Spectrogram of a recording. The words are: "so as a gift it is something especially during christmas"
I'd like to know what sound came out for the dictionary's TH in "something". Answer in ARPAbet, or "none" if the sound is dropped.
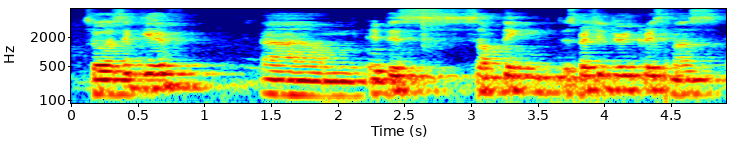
T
